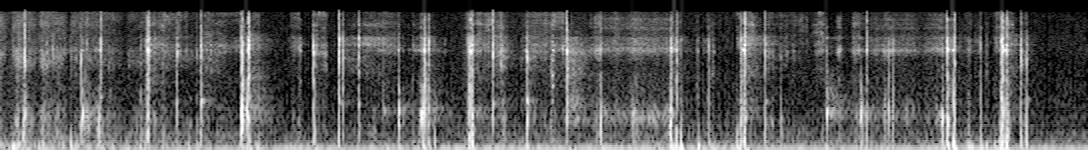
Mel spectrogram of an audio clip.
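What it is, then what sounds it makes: Plastic toy tapped with fingernails. Long red nails tap and scratch a hand-sized, hollow orange plastic toy with a decorative flower, held in both hands. The result is a rapid, irregular run of short, crisp clicks with bright, scratchy edges, over a steady low hum.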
